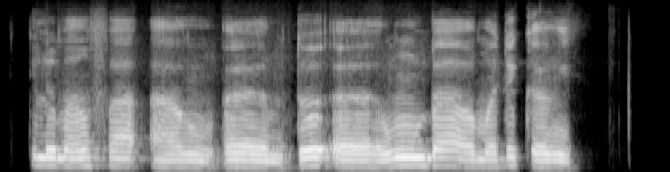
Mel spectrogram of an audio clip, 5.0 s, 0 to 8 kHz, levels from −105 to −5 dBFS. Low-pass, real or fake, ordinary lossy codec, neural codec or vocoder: none; real; none; none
